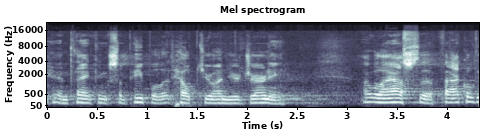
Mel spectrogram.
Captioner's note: none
